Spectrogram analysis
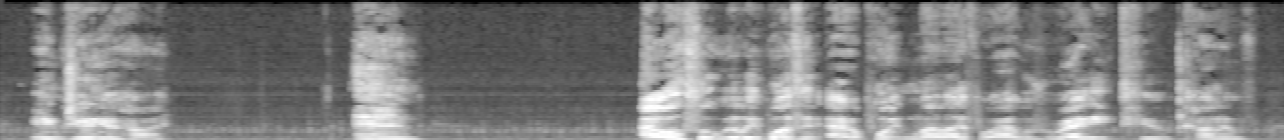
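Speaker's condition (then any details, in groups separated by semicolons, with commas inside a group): Cerebral palsy; affects speech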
